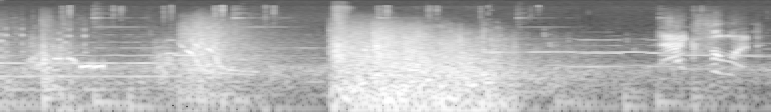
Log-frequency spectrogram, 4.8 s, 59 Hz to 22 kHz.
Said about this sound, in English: hold down the L1 button to load fireworks. Release the button to launch them.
